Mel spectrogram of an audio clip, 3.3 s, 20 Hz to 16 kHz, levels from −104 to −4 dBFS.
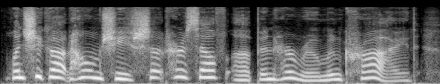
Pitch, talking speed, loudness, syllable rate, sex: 245 Hz, 235 wpm, -16 LUFS, 4.7 syllables/s, female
